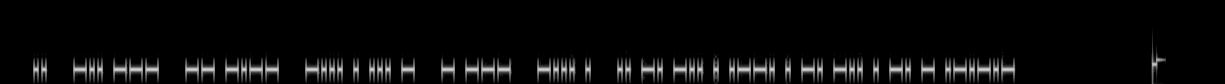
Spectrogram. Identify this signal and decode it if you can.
Morse code, heard as a keyed tone, about 30 wpm, 700 Hz. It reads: I DO MY BEST TO BE INDEPENDENT.
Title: Sentences from Top 1000 Words - Review Part 6 - 30wpm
